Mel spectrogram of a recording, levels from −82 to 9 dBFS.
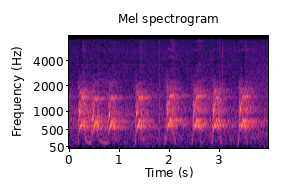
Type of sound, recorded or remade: remade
